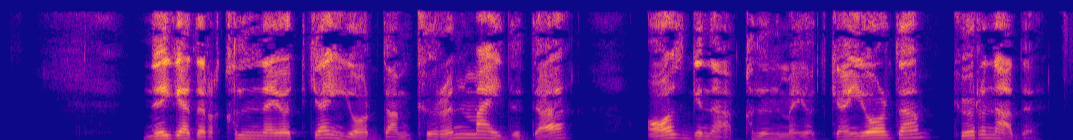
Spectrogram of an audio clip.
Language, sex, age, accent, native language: Uzbek, male, under 19, Buxoro, Uzbek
